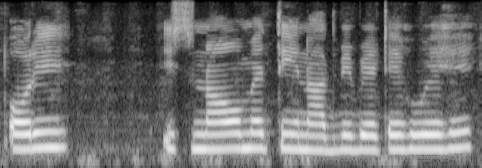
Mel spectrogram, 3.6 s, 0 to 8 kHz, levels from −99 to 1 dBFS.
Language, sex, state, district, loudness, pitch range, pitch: Hindi, male, Uttar Pradesh, Shamli, -13 LUFS, 230-240 Hz, 235 Hz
